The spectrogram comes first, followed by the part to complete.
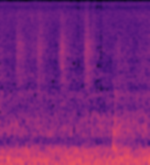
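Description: Faint sounds of a man lifting a glass of beer to his lips and sipping, with a small click about one and a half seconds in.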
